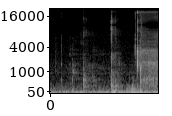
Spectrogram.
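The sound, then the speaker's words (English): A few sharp, faint mouse clicks land on the OK button of a computer dialog box, set against a low, quiet background. “But once you're done, click on OK.”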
